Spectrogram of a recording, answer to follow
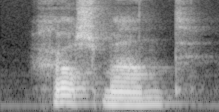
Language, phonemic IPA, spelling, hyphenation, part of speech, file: Dutch, /ˈɣrɑsˌmaːnt/, grasmaand, gras‧maand, noun, Nl-grasmaand.ogg
- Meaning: April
